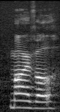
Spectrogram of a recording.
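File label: "marvel", US English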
